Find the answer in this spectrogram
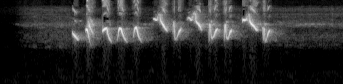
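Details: In spring, an American Goldfinch sings a quick run of high, twittering, slurred notes, about a dozen in under two seconds, bright and canary-like.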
